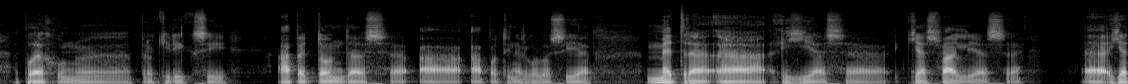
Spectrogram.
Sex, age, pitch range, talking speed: male, 30-49, 75-110 Hz, 65 wpm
